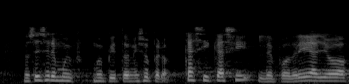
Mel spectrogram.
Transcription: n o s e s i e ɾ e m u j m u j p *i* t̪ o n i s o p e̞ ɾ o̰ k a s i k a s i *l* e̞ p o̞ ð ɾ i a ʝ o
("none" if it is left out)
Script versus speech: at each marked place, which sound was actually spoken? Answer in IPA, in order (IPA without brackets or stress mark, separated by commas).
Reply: i, l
